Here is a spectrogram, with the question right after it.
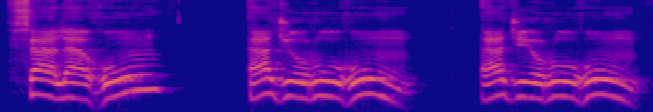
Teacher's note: Mim burda izhar eləyirik. Ağız yumulur və mim hərfini izhar edirik.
